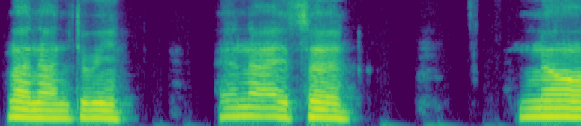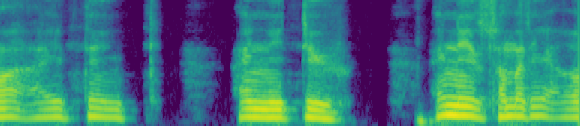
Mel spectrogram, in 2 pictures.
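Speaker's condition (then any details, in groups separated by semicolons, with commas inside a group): Cerebral palsy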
